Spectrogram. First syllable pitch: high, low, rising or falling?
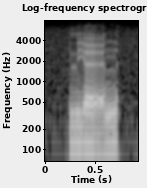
low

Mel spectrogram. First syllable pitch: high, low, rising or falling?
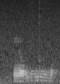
low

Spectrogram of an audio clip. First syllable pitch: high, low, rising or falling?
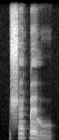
high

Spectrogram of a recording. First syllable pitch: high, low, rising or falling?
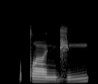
low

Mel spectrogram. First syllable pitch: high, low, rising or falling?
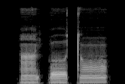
low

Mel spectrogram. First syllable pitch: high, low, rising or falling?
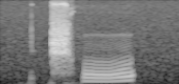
rising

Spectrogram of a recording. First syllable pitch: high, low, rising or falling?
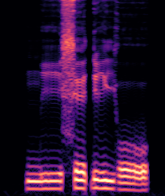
low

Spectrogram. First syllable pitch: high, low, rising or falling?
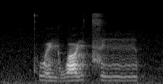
low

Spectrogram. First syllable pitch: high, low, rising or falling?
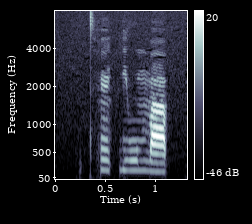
high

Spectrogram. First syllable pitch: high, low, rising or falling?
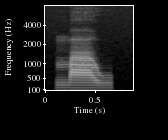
low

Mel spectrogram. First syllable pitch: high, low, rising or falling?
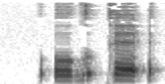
low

